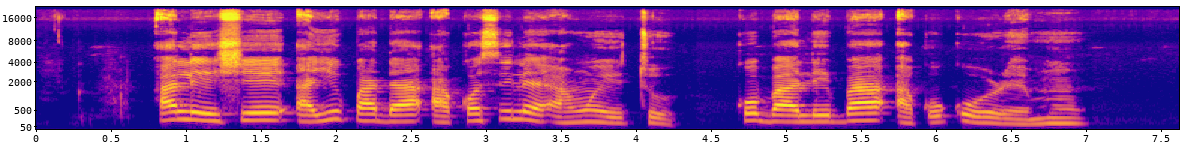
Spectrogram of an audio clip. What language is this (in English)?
Yoruba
